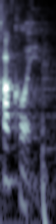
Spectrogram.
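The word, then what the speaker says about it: 囲い: exists in Japanese a castle is called a kakoy an enclosure this is often pronounced kakoy when put after another word for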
